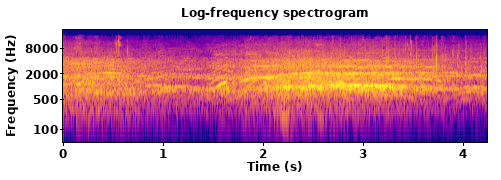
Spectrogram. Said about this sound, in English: You're applauding a little too loudly for that.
